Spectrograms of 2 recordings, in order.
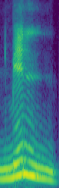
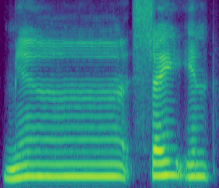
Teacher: ژبه به لوړه نه راخېژوي د نون مخرج ته ژبه به لاندې پرېږدئ نون به په غوڼه کې پټ کړئ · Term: اخفا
